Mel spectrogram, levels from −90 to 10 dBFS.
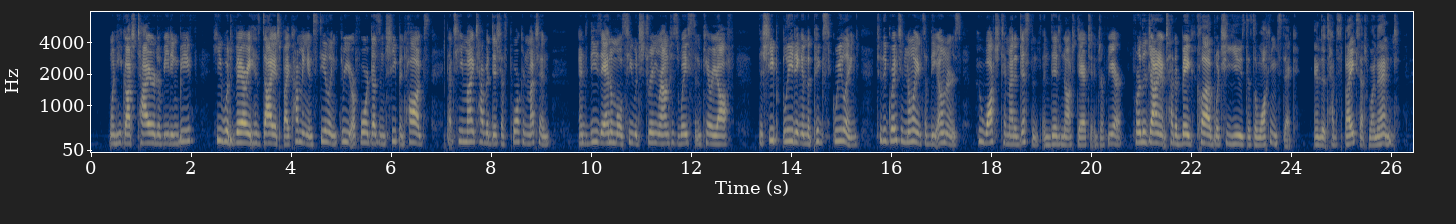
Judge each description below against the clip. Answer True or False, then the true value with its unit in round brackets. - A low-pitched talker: False (195 Hz)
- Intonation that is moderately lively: True (3.3 semitones)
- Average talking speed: False (215 wpm)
